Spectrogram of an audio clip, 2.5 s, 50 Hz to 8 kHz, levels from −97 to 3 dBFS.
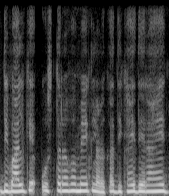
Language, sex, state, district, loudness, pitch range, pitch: Hindi, female, Bihar, Saharsa, -20 LUFS, 250-270 Hz, 255 Hz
